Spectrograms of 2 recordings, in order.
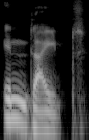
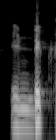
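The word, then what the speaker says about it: indict: अगला शब्द है इंडाइट। इसकी प्रोनाउंसिएशन थोड़ी अलग हो जाती है, इंडिक्ट नहीं बोलते।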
